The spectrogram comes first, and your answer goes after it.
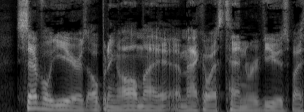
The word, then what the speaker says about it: Mac OS X: I would have, I spent several years opening all my Mac OS 10 reviews by saying, and by the way, this is another reminder, the X is pronounced 10, because no one knew what the hell Mac OS X was, right?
